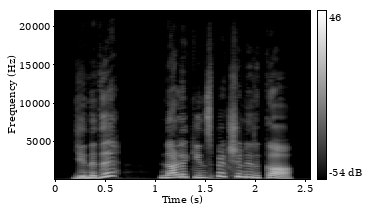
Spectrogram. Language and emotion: Tamil, surprised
